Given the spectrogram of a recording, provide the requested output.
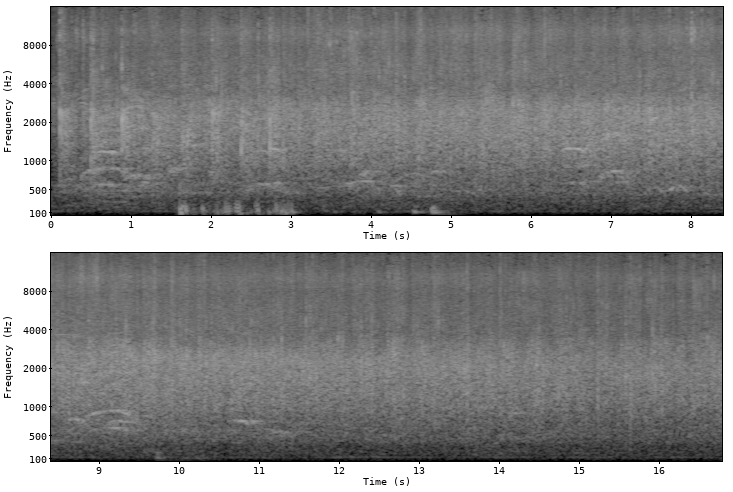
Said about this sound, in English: Well, let's give the Lord another hand clap of praise right now.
